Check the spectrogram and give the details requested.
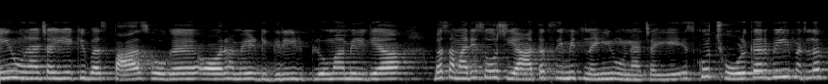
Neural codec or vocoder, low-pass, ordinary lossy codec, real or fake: none; none; none; real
